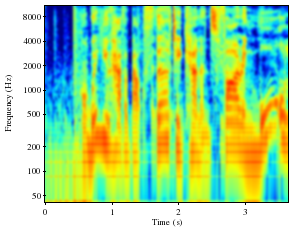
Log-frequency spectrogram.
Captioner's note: voiceover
